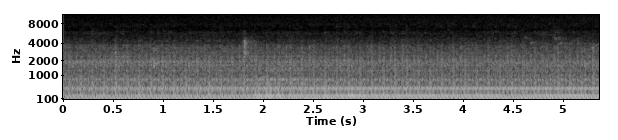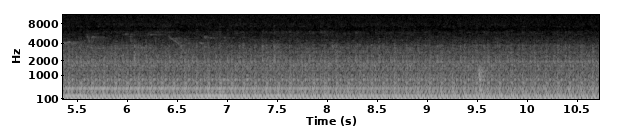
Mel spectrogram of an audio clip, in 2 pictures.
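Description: A tractor engine runs steadily nearby with a low, even rumble.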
